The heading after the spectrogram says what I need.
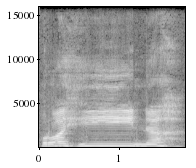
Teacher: کسبت رہینہ، را کو پر پڑھنا ہے، ہا کو چھاتی سے نکالنا ہے، اور وقف کے ٹائم پہ جو ہا نکلے گی اس کی آواز بھی آنی چاہیے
